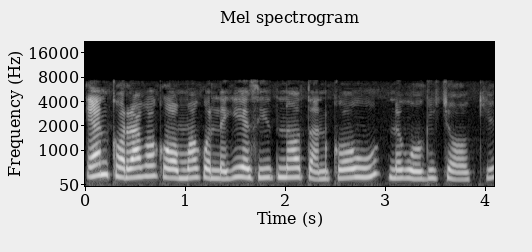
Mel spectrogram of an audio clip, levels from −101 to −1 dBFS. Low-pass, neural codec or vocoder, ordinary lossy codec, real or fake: 7.2 kHz; codec, 16 kHz, 8 kbps, FunCodec, trained on Chinese and English, 25 frames a second; none; fake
